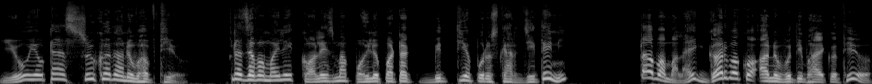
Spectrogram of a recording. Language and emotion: Nepali, happy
